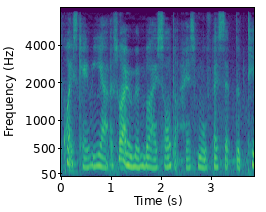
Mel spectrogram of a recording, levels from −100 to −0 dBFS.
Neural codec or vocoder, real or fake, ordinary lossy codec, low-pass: autoencoder, 48 kHz, 32 numbers a frame, DAC-VAE, trained on Japanese speech; fake; none; 7.2 kHz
